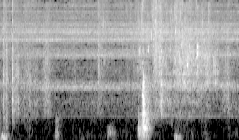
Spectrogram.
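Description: Milk pouring from a plastic jug into a large nonstick pot, splashing into the liquid as it fills, with a short louder burst about three seconds in.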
